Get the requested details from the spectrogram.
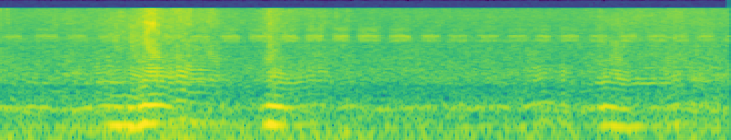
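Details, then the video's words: Steady hum of a bee swarm from its hive, broken by three close fly-bys whose buzzing swells and bends in pitch as single bees pass. "bees therapy swarm natural buzzing sound"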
